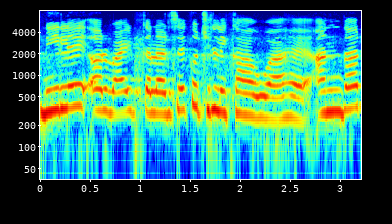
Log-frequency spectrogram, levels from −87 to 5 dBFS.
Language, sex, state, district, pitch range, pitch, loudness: Hindi, female, Uttar Pradesh, Gorakhpur, 290-340 Hz, 310 Hz, -11 LUFS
